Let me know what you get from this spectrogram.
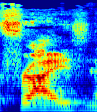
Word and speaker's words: Fries: You mean Victor Fries? No, yeah. No. Not, it's spelled Fries, but you call it Freeze.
